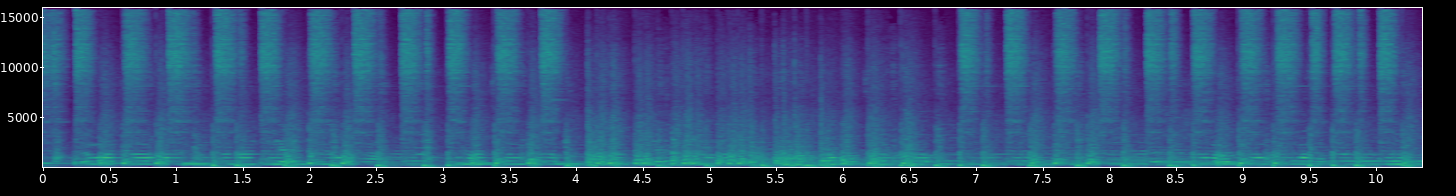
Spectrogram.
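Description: Acoustic drum kit played in time with a recorded Xitsonga dance track: steady high cymbal strokes over kick and snare hits, with the song's pitched instruments underneath. For about three seconds in the middle the regular cymbal strokes give way to a continuous cymbal wash.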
